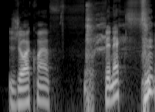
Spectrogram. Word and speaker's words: Joaquin Phoenix: Joaquin Phoenix.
